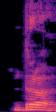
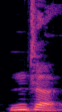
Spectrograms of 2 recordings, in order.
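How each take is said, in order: First: "ன்றா" as n-d-ra, rolled r; wrong pronunciation. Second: "ன்ற" blended as ndr in Indra-like one sound; correct pronunciation. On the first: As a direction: say "ன்றா" with hard d, then r. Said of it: "என்று சொல்வது தவறு". (தவறான உச்சரிப்பு "ன்றா", ண்ட்ரா என்று) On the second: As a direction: say "ன்ற" close to nja, r not rolled. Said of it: "என்று சொல்வது சரி". (சரியான உச்சரிப்பு "ன்ற", ஒரே ஒலி) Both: Shown as a demonstration.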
